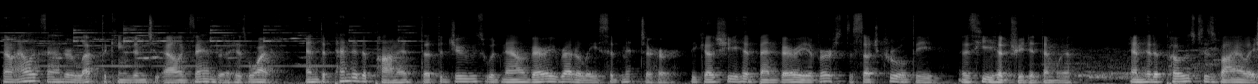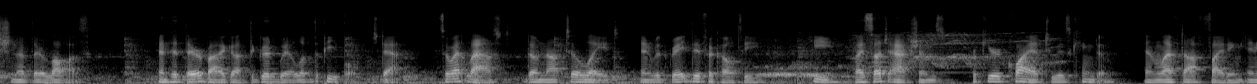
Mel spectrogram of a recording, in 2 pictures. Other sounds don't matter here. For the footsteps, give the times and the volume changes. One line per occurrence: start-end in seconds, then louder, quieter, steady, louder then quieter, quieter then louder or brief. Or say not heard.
not heard.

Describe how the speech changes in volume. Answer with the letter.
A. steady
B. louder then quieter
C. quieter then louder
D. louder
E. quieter
A.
